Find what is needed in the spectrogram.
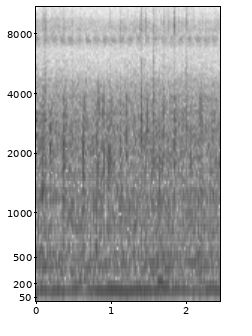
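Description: Mango pieces simmering in jaggery syrup in a metal karahi, the thick syrup bubbling and crackling steadily, with a spatula starting to stir through it near the end. A steady low hum runs underneath.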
